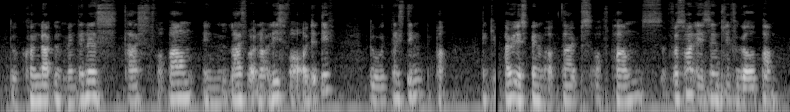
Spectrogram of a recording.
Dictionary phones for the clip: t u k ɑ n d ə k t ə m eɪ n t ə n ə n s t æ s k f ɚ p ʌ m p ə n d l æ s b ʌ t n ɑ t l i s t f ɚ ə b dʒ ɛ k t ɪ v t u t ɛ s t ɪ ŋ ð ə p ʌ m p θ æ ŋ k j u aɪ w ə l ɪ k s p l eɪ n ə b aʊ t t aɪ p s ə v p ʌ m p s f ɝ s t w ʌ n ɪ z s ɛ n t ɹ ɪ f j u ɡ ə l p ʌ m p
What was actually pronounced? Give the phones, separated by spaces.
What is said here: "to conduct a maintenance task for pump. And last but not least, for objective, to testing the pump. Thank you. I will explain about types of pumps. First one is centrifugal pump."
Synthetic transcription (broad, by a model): t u k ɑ n d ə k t ə m eɪ n t ə n ə n s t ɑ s f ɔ p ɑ m ə n l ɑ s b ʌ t n ɑ t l i s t f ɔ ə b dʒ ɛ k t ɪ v t u t ɛ s t ɪ ŋ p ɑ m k aɪ w ə l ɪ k s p eɪ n ə b aʊ t t aɪ p s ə f p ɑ m s f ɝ s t w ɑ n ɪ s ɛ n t ɹ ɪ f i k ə l p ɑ m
